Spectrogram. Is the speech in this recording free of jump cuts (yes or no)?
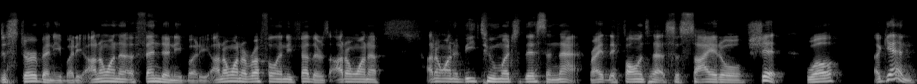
yes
